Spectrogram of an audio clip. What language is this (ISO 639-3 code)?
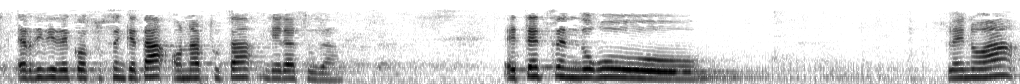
eus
